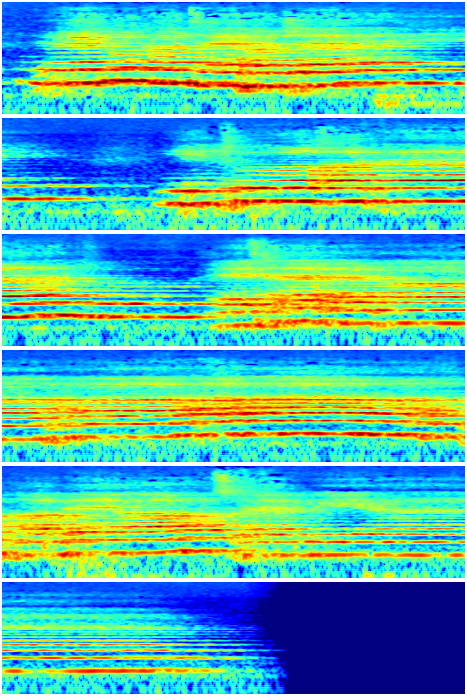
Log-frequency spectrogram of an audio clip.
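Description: Slow chanted singing in long held notes that move gently in pitch, in phrases broken by a short pause about six seconds in and a new phrase near the middle, fading out just before the end.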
